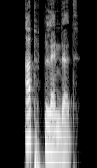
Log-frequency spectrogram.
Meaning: inflection of abblenden: 1. third-person singular dependent present 2. second-person plural dependent present 3. second-person plural dependent subjunctive I
- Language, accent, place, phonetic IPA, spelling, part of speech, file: German, Germany, Berlin, [ˈapˌblɛndət], abblendet, verb, De-abblendet.ogg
